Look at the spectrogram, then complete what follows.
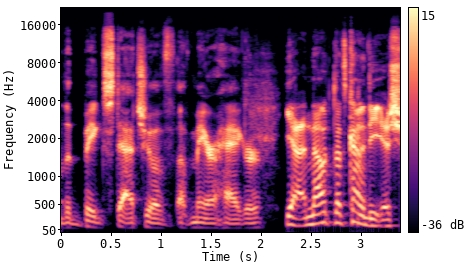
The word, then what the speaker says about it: Haggar: You know, the big statue of Mayor Hager. Yeah, and that's kind of the issue. Like, I'm like, I can't set it in Metro City without having Mayor. It's Hager. I call him Hagar.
